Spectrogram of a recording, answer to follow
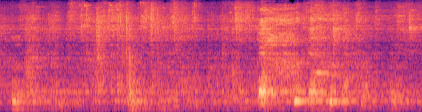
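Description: Play audio heard from the audience: background music with indistinct voices, and two sudden loud sounds about half a second apart near the end.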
